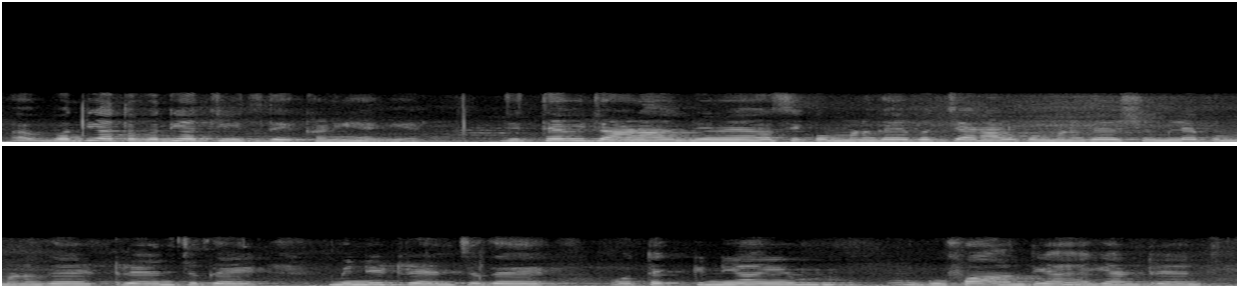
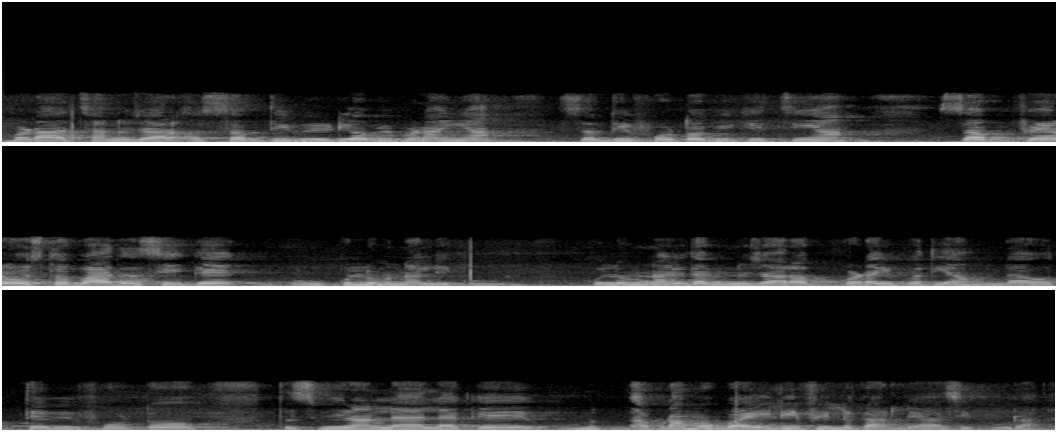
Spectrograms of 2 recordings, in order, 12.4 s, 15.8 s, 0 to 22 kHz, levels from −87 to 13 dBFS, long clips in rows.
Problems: constant background noise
